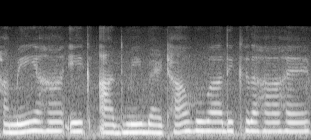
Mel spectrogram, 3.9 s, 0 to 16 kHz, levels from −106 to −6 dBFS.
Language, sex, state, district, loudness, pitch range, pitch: Hindi, female, Maharashtra, Gondia, -13 LUFS, 210-240 Hz, 235 Hz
